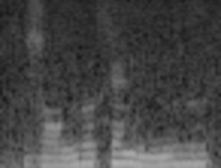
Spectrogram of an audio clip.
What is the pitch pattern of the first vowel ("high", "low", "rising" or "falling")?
low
